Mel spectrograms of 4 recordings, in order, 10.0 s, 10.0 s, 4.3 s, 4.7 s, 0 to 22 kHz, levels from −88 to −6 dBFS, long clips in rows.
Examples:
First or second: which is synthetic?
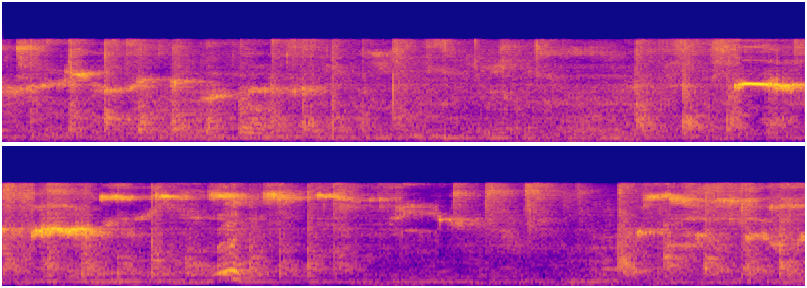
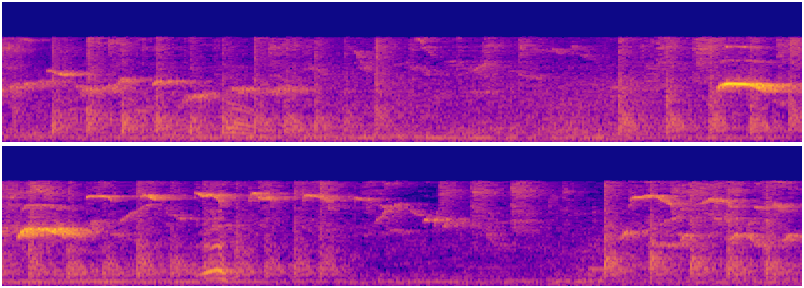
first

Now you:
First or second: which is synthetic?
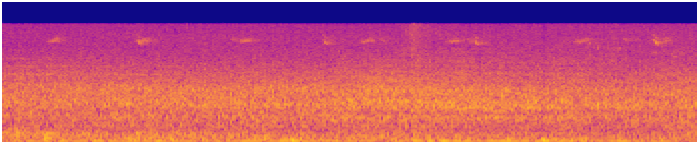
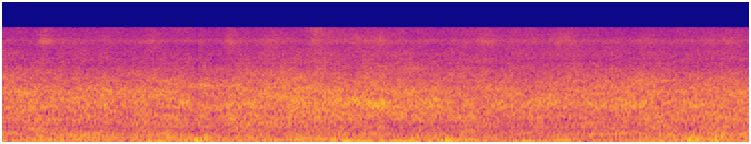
second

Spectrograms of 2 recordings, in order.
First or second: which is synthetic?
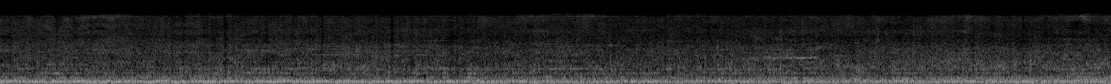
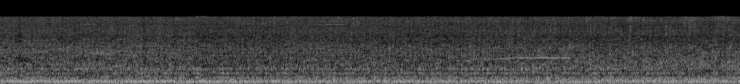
first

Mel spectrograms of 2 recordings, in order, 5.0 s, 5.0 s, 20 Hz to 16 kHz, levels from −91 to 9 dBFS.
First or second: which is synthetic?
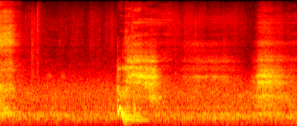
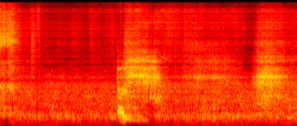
second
